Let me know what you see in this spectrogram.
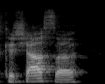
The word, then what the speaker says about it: cachaça: Um, this one is cachaça, which I pronounced correctly this time.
